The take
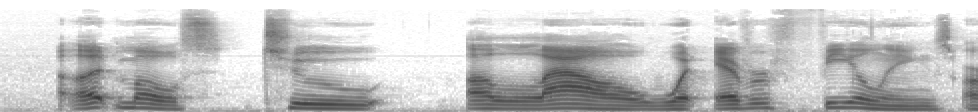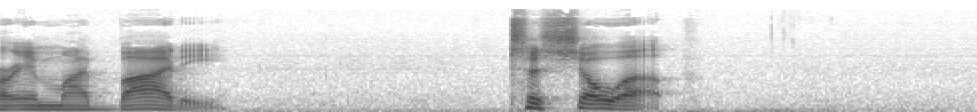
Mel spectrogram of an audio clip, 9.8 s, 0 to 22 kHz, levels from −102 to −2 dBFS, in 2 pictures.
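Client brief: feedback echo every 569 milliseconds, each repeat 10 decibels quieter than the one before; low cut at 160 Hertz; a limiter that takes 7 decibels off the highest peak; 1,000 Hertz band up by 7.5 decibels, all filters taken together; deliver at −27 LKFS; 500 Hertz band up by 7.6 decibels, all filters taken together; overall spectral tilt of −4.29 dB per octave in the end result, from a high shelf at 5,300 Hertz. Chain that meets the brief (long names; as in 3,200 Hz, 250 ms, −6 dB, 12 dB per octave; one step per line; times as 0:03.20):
high-pass filter 160 Hz
parametric band 500 Hz +7 dB
parametric band 1,000 Hz +7.5 dB
high-shelf EQ 5,300 Hz −5 dB
brickwall limiter −16 dBFS
repeating echo 569 ms, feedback 32%, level −10 dB
level +3.5 dB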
